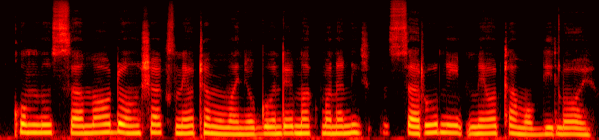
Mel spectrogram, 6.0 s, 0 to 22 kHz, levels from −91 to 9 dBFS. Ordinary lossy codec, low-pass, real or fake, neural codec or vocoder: none; none; fake; codec, 44.1 kHz, 3.4 kbps, Pupu-Codec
